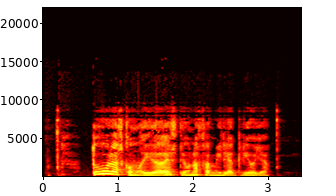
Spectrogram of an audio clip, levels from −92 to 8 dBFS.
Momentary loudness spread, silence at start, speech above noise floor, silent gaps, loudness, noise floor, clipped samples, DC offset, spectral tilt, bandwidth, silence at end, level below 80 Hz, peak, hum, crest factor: 16 LU; 0.2 s; 20 dB; none; -15 LUFS; -34 dBFS; under 0.1%; under 0.1%; -4.5 dB/octave; 9.4 kHz; 0.3 s; -58 dBFS; -2 dBFS; none; 14 dB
